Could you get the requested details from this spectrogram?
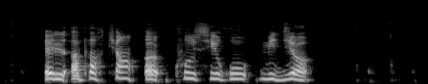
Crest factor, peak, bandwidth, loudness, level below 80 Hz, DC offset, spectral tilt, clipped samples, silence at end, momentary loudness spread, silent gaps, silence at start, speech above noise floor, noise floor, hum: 18 dB; -2 dBFS; 7.2 kHz; -19 LUFS; -74 dBFS; under 0.1%; -6.5 dB/octave; under 0.1%; 1.2 s; 6 LU; none; 0.45 s; 49 dB; -67 dBFS; none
